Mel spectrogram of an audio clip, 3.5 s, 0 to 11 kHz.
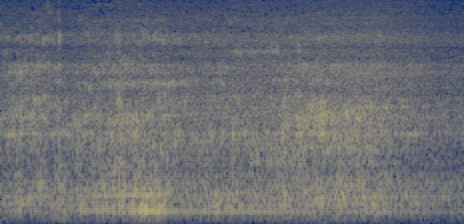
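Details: Can-Am Spyder bought new in 2020, about 26,444 miles, with a new motorcycle battery and no tender needed: soft, even idle with a steady low hum and no misses, knocks or rattles; normal idle.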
